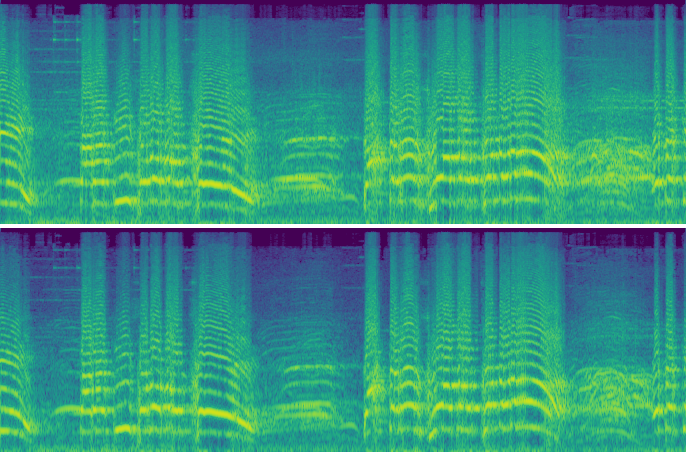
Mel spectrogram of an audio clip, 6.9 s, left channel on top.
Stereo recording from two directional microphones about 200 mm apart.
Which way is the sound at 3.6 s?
40° right (ahead or behind).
